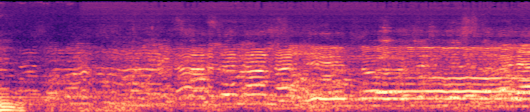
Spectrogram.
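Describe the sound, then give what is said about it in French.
A crowded bar full of overlapping chatter, with several voices singing together in sustained tones through the noise, steady throughout. “Voilà, là on entre dans le bar, ça chante.”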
